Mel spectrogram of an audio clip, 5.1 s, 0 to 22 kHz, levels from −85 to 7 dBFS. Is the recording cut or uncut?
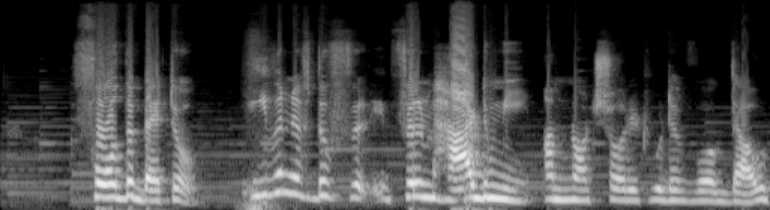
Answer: cut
